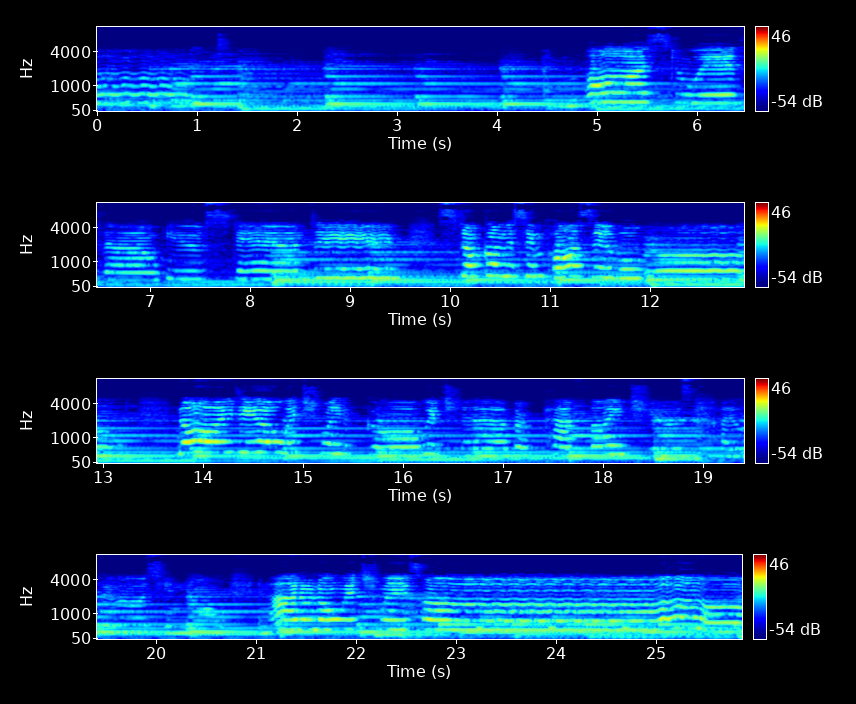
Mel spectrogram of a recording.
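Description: A young woman singing a musical-theatre song solo with vibrato over an instrumental accompaniment.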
